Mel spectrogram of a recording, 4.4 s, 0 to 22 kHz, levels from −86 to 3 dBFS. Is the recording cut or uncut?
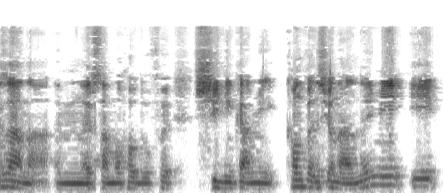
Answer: cut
